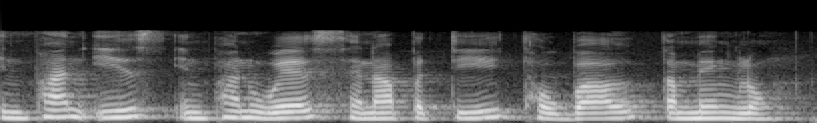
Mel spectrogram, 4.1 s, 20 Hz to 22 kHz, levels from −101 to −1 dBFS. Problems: none marked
